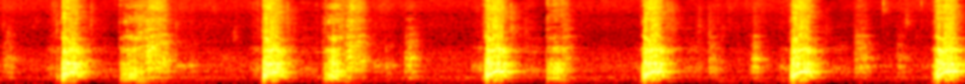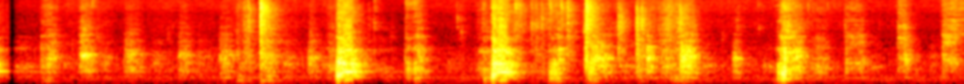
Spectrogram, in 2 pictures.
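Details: Labrador Retriever barking as a watchdog, guarding the house from inside the bath: deep, rough barks repeated roughly once a second in uneven bursts, with a few softer huffs between.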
